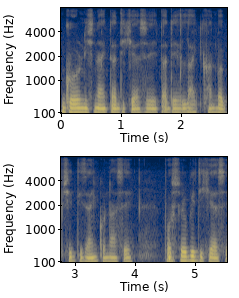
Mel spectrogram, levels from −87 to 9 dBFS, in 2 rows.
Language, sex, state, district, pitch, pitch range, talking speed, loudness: Nagamese, male, Nagaland, Kohima, 110 Hz, 105-115 Hz, 195 wpm, -18 LUFS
